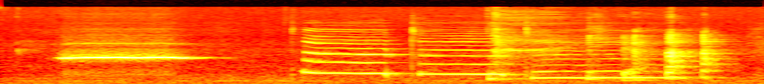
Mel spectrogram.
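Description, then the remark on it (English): A person whistles a single steady, high note imitating a bird's warning call, held for under a second, then a lower voice-like sequence of shifting tones follows. “Then one gives a high-pitched warning call. A single note.”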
